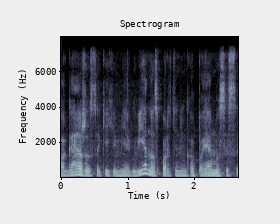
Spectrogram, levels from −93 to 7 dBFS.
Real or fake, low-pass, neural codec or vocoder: real; 7.2 kHz; none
